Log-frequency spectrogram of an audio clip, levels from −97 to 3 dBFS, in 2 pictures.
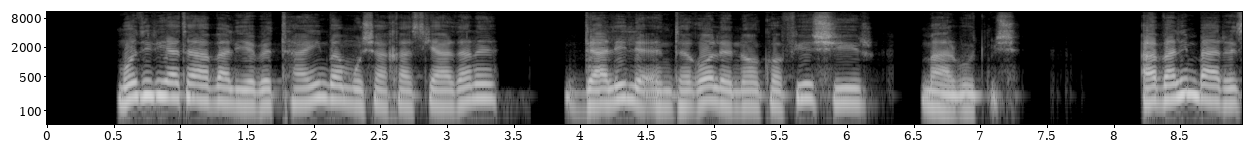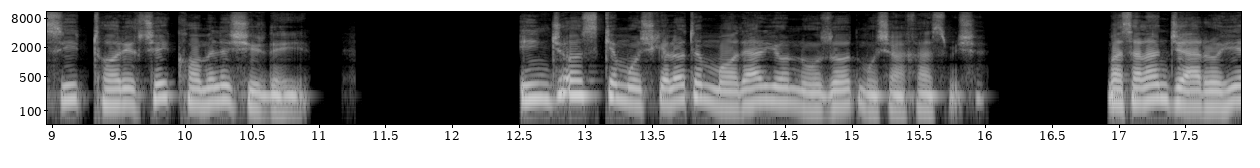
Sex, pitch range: male, 125-165 Hz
